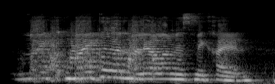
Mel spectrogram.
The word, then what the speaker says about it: Michael: the Slav in me wants to pronounce it Mikhail, but it's Michael, with Niven Pauly.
